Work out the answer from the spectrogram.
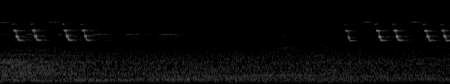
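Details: Morning in Bishopston, Bristol, 29 November 2014: a rose-coloured starling utters a short string of high, sharp doubled chirps, a pause of about two seconds, then another quick series of similar notes.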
